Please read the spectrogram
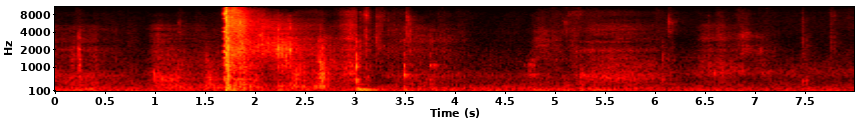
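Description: FX Impact M3 PCP air rifle firing a single shot: one sharp crack about two seconds in, followed about a second later by a short low thump.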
